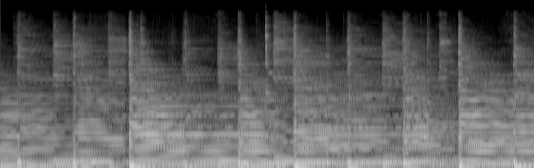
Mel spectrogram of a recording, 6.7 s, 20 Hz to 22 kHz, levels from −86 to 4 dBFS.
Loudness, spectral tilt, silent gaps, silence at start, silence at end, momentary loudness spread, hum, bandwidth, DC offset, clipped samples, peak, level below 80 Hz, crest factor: -22 LUFS; -6 dB/octave; none; 0 s; 0 s; 5 LU; none; 16 kHz; under 0.1%; under 0.1%; -2 dBFS; -34 dBFS; 18 dB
